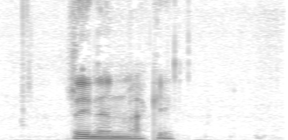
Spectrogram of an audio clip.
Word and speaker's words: Linnanmäki: Just say it like at the same exact speed. Don't pause on any syllable, and then you'll be saying it right.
